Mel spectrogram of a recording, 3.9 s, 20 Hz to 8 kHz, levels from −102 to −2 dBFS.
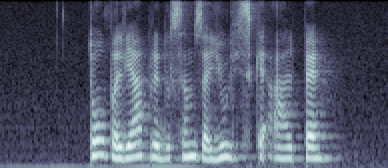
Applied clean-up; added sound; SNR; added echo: none; none; none; none.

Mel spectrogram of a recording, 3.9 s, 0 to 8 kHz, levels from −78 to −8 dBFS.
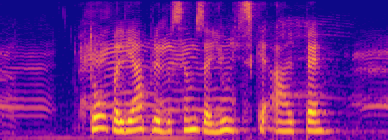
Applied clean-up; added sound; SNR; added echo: none; Livestock, farm animals, working animals; 17 dB; none.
